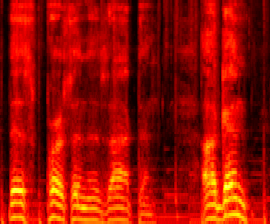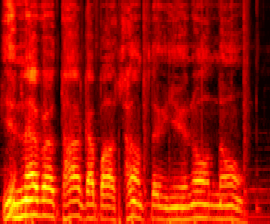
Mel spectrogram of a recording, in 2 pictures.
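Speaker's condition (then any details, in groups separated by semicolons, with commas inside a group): ALS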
